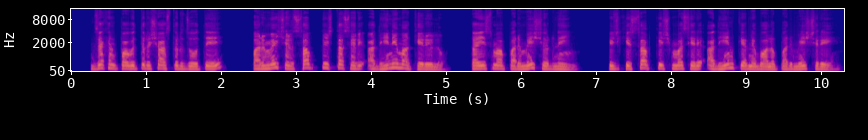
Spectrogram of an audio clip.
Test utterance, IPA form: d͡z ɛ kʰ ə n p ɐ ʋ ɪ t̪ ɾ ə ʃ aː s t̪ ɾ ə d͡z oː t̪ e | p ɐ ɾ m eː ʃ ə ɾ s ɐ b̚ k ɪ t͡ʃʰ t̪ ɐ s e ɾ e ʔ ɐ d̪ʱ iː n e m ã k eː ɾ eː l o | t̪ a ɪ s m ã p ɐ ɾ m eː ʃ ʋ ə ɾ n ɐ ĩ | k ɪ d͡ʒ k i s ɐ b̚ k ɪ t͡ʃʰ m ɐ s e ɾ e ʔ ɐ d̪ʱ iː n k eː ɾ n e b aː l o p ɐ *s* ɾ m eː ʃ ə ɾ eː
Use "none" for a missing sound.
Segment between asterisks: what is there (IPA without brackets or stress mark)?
none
